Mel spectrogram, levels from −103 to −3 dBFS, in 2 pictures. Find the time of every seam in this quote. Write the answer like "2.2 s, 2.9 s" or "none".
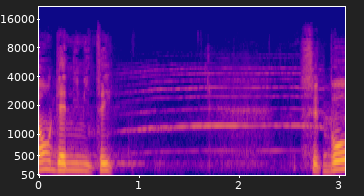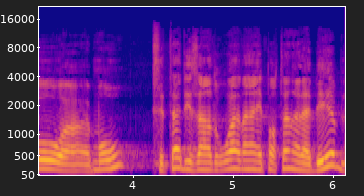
2.8 s, 3.6 s, 4.2 s, 5.1 s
